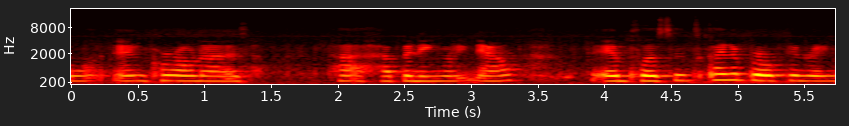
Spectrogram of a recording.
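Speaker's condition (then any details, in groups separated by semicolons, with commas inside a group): Spastic quadriplegic cerebral palsy; able to talk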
